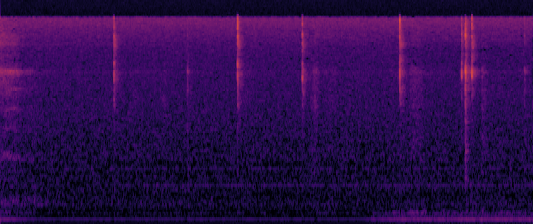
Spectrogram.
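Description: A few faint computer mouse clicks, about five spread through a few seconds, over a low steady hum.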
